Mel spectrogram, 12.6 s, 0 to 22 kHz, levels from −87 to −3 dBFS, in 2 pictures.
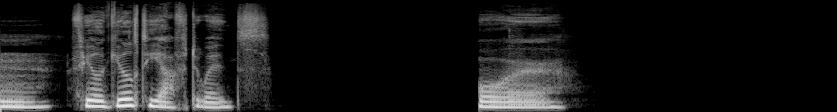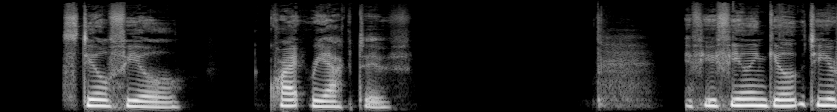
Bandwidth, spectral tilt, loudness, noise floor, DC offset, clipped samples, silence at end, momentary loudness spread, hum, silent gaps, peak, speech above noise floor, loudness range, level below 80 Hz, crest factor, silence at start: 19 kHz; -6.5 dB/octave; -17 LUFS; under -90 dBFS; under 0.1%; under 0.1%; 0 s; 16 LU; none; 3.11-3.55 s, 4.99-5.20 s, 5.27-6.00 s, 6.49-6.73 s, 10.02-10.07 s, 10.45-10.50 s, 11.33-11.38 s; 0 dBFS; over 74 dB; 6 LU; -70 dBFS; 18 dB; 0 s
